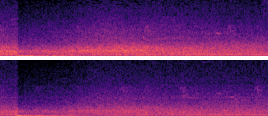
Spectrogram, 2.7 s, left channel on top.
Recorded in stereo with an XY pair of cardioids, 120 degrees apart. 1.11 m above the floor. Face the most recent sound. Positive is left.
turn(degrees=-70)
